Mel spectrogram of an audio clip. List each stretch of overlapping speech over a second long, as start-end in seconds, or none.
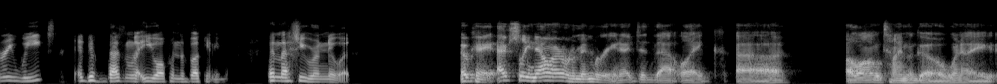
none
